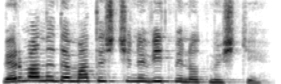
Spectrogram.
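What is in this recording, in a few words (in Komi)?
верманныд-ӧ матыстчыны вит минут мысти, Komi, female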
